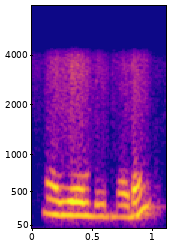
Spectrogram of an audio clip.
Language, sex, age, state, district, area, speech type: Kannada, male, 60+, Karnataka, Kolar, rural, conversation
